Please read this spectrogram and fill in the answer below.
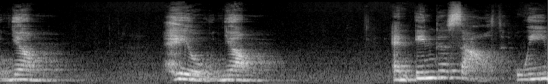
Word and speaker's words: nhầm: In the north, they might say hiểu nhầm.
